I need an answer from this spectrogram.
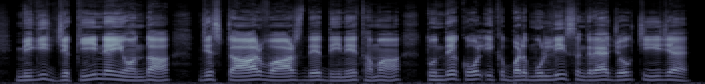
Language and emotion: Dogri, surprised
